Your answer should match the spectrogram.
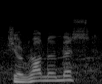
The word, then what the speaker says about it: Hieronymus: Имя часто произносят по латыни - Иероним или Хиеронимус.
